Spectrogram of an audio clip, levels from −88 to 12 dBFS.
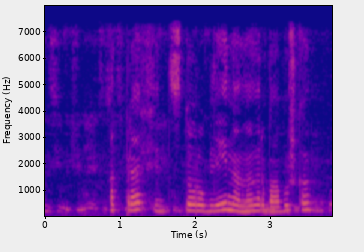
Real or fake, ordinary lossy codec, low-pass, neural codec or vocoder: real; AAC, 48 kbps; 7.2 kHz; none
